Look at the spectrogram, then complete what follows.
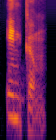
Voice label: "income", Indian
